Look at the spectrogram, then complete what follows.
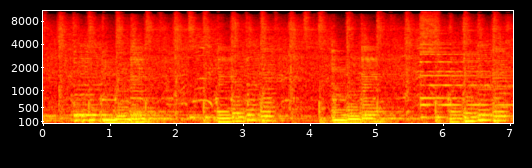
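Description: Live rock band playing an instrumental passage: electric guitar and keyboards over bass and drums, with a held keyboard chord about six seconds in.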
